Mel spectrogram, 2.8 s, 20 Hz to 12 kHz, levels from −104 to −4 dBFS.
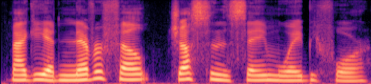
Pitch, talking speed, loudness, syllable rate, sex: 195 Hz, 215 wpm, -18 LUFS, 5.6 syllables/s, female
